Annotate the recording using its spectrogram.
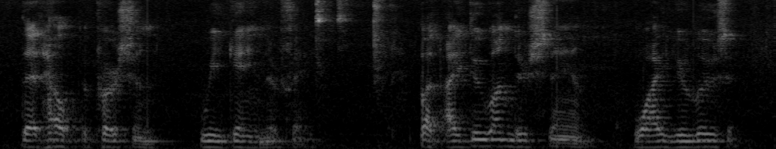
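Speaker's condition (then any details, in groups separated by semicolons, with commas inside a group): ALS; degenerative; diagnosed ten years ago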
